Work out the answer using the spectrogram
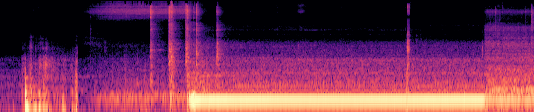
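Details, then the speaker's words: Dishwasher that was not draining, after unclogging the blocked drain hose and refitting hose and filter: a few clicks then steady low drain-pump hum about six seconds, water drains out fully; fixed. "after turning on you can hear it's draining the water so it seems to be working"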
